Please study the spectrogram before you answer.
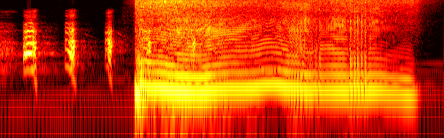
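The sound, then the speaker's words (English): A woman blows into her bare forearm to make a fart-like noise: three short puffs, then one long, loud, buzzing blast that wavers in pitch before cutting off. “sounding like just horrific farting noises. And she just keeps doing it.”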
